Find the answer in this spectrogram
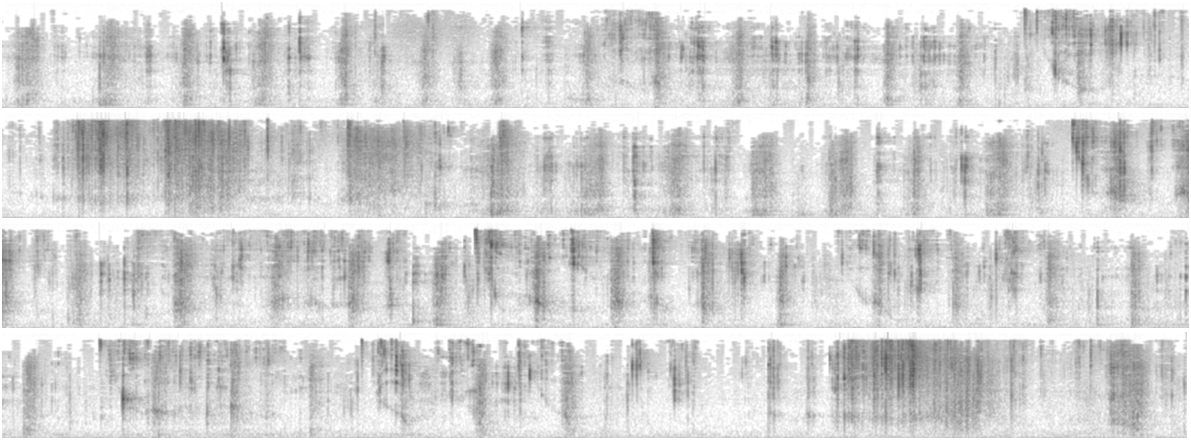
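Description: Close-miked chewing of a crisp croquant choux pastry, a cream puff with a crunchy cookie crust: a dense, continuous run of crisp crunches, with a fresh bite into the pastry near the end. A steady low hum runs underneath.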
